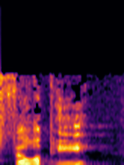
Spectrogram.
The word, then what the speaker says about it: Philippi: The town of Philippi is also near the Canaan Valley in West Virginia, except there it's pronounced Philippi.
